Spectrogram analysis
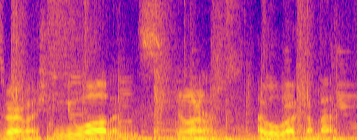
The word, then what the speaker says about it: New Orleans: One thing I do need to work on is my pronunciation of New Orleans because I keep saying "New Or-leens." "New Or-luhns." It's very much "New Or-luhns."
